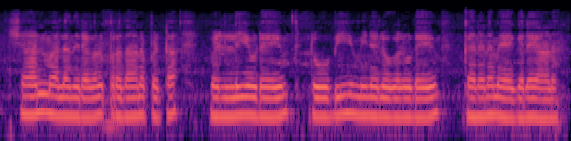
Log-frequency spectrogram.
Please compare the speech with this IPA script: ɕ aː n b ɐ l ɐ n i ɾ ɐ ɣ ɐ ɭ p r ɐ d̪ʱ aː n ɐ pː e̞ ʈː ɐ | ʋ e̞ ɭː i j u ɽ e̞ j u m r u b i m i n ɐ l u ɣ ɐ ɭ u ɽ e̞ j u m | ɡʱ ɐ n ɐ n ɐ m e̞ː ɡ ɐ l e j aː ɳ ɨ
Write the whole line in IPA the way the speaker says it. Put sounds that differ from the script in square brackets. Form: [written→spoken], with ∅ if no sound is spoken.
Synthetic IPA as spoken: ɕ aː n [b→m] ɐ l ɐ n i ɾ ɐ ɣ ɐ ɭ p r ɐ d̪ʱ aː n ɐ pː e̞ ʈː ɐ | ʋ e̞ ɭː i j u ɽ e̞ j u m r [u→uː] b i m i n ɐ l u ɣ ɐ ɭ u ɽ e̞ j u m | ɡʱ ɐ n ɐ n ɐ m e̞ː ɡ ɐ l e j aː ɳ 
